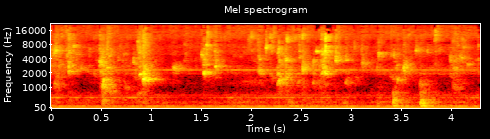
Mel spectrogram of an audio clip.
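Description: Room temperature water pours for pizza dough, a steady close trickle and gurgle with occasional splashes over a low constant hum, with no talk.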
